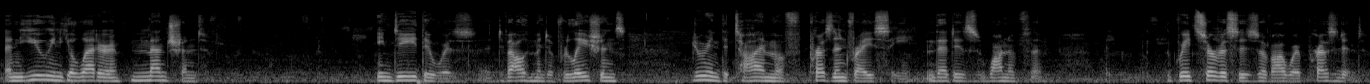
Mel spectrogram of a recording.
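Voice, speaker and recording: A woman interpreting at a press meeting, formal and measured, with occasional restarts. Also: sits low, fairly even intonation, noisy background. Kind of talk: simultaneous interpretation.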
